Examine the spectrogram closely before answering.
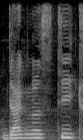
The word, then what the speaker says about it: diagnostic: Mais stagnant, diagnostic, stagné, cognition. Donc, on sépare la G et la N.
